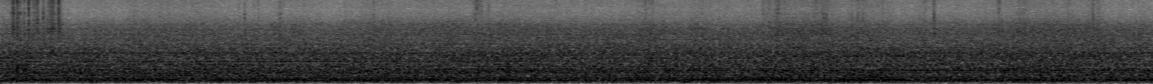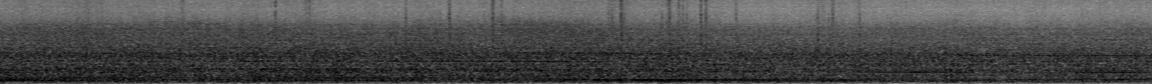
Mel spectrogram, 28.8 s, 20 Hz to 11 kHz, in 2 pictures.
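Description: BMW E92 M3's V8, fitted with a Fabspeed resonated X-pipe, high-flow catalytic converters and an Agency Power exhaust, droning steadily at highway cruise, heard from inside the closed cabin.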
